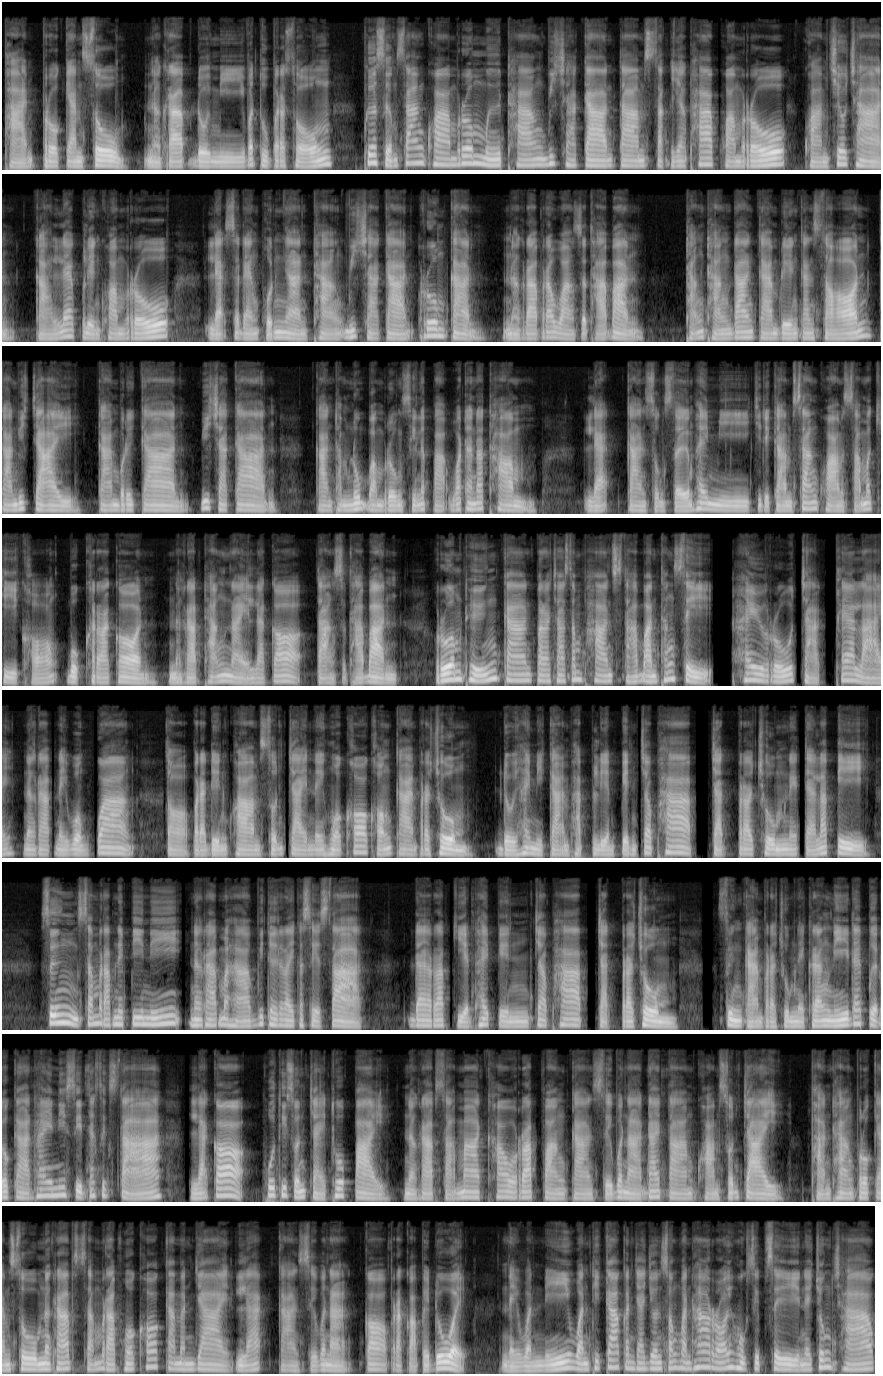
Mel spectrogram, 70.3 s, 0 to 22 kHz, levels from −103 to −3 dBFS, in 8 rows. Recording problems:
none

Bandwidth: 14.5 kHz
